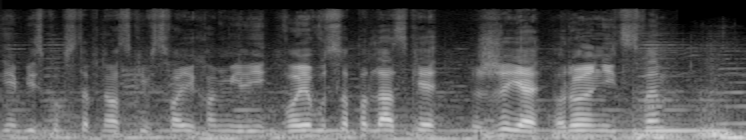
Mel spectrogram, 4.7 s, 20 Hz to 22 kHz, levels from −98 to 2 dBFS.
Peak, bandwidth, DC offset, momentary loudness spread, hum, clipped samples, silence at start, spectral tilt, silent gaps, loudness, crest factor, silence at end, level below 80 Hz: -6 dBFS; 17 kHz; under 0.1%; 9 LU; none; under 0.1%; 0 s; -6.5 dB/octave; none; -24 LUFS; 16 dB; 0 s; -36 dBFS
